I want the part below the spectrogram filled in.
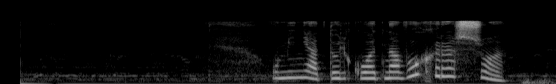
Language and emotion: Russian, neutral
